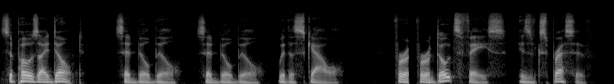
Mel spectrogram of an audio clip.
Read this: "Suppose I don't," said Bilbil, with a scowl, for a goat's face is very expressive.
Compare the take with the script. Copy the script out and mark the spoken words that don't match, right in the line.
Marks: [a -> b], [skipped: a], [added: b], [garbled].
"Suppose I don't," said Bilbil, [added: said Bilbil] with a scowl, for [added: for] a goat's face is [skipped: very] expressive.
